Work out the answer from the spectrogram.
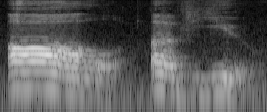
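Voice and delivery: a teacher's pointed look in words; slow pointed "All of you"; pointed warning. A narrator's reading. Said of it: "She glanced at Eddie".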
